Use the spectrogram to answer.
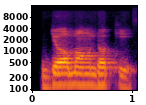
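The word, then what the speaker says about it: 縄文土器: Bacanya apa nih minasang nih? Jomong doki.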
